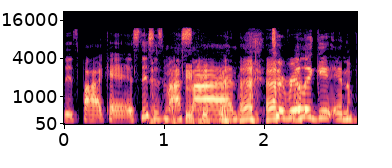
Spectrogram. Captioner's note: laughing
